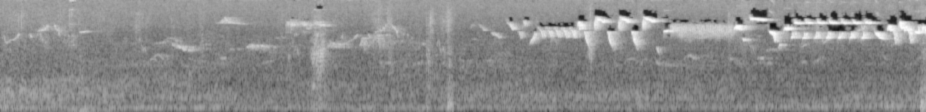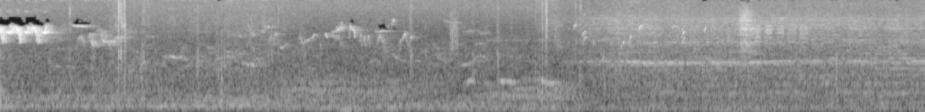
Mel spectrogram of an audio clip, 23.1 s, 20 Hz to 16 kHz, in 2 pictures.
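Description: Small birds singing, loudest in a run of quick high chirps from about six to twelve seconds in, over the faint, fading rumble of a Dassault Falcon 20's jet engines.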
